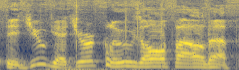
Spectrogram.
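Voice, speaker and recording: Sardonic American cop, blustery and slangy, very animated pitch, old-time radio crime show. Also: male voice, unhurried, a little hiss or hum. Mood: amused, teasing. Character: gruff, teasing male police detective. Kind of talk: 1940s radio detective acting. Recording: vintage 1940s radio recording.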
